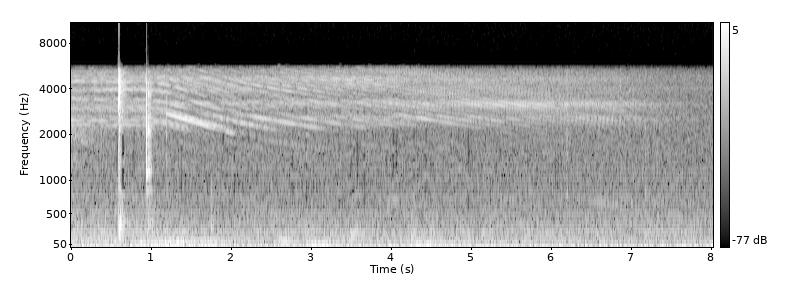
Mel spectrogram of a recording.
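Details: Old 10 GB hard drive from an early-2000s Dell OptiPlex, worn but tested working: a couple of soft head clicks, then a smooth high whine gliding slowly down with no grinding or scraping; normal running.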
